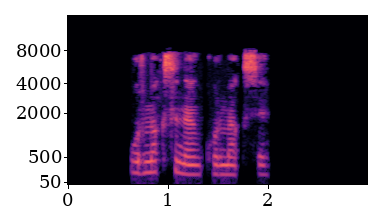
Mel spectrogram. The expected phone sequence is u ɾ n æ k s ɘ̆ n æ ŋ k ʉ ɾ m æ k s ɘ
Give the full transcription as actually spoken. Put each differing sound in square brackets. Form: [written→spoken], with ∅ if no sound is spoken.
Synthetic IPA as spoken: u ɾ [n→m] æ k s ɘ̆ n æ ŋ k ʉ ɾ m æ k s ɘ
